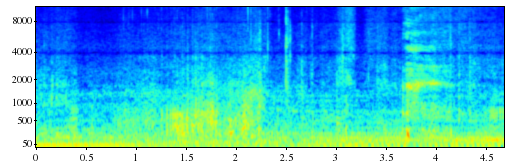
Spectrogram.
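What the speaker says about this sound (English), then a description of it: "actuate the gas pedal to see what happens" A 2004 Jaguar X-Type's engine, being tested after an accelerator pedal sensor repair, hums steadily nearby and rises a little as the pedal is pressed, a low continuous drone with mild swells.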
